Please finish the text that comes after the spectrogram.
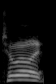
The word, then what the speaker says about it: Tooele: The name pronounced Tooele derives from the name of a Goshoot chief, Tooele, the Shoshone word for black bear, anglicized as Tooele.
